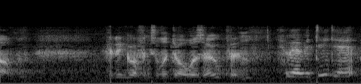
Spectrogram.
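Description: A young man speaks quietly, heard through a television speaker.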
